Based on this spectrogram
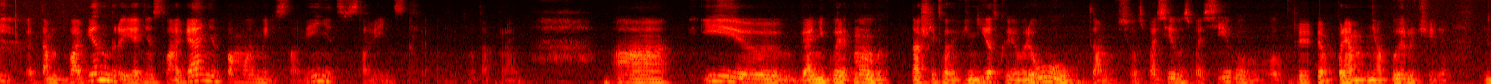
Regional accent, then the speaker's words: Russia; я говорю, товарищ, я говорю, я из России

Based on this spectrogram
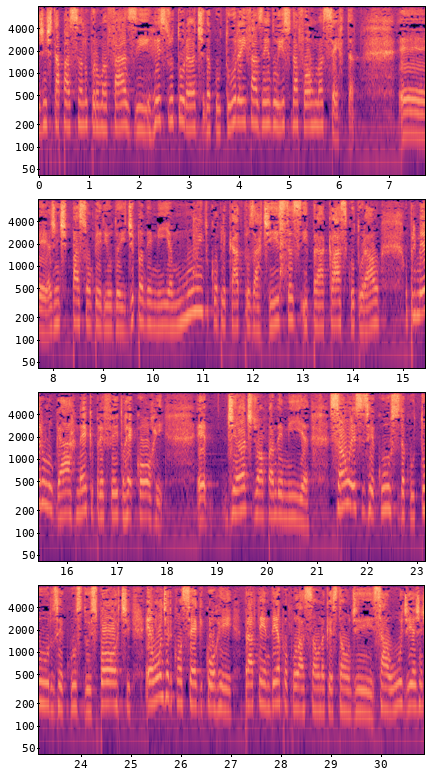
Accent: Uberlândia, Minas Gerais, Brazil; now in Sete Lagoas, Brazil; Eu sou de Uberlândia.

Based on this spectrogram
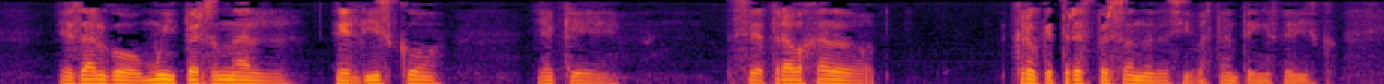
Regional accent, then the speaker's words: Ecuador; Creo que es más la esencia que nosotros tenemos como músicos ecuatorianos

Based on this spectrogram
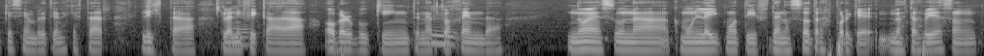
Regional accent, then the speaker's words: Margarita Island, Nueva Esparta, Venezuela; Paraguachoa.

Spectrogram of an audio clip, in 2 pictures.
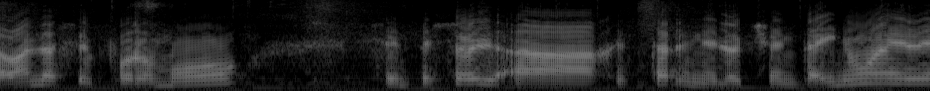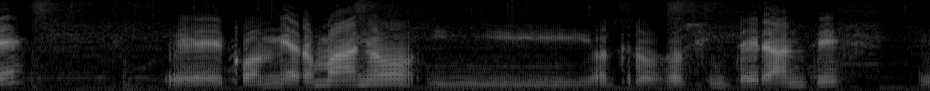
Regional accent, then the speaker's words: Guanguelén, La Pampa, Argentina; born there; Nosotros ya vivíamos acá en Capital, y mi papá la llevó a mi mamá para tener familia allá, así que los dos somos de Guanguelén.

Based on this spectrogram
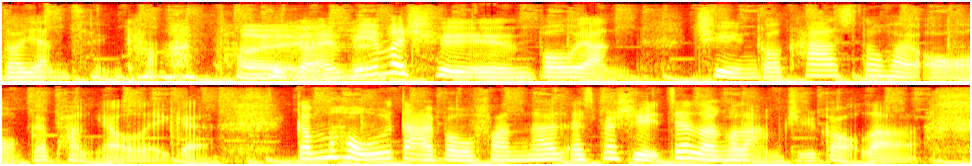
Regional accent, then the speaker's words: United Kingdom; 但是那时候是为什么我会即是我在英国那边长大啦，那时候就他们成日都会过来英国开 band show， 那我就是这样接触到他们的音乐咯。

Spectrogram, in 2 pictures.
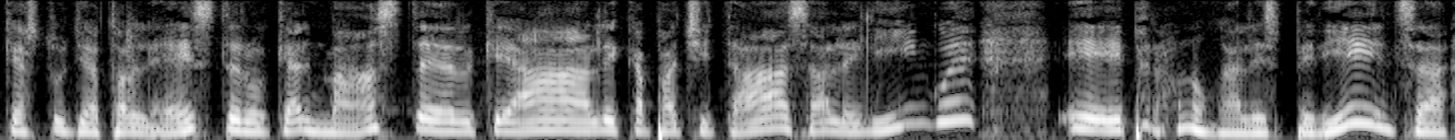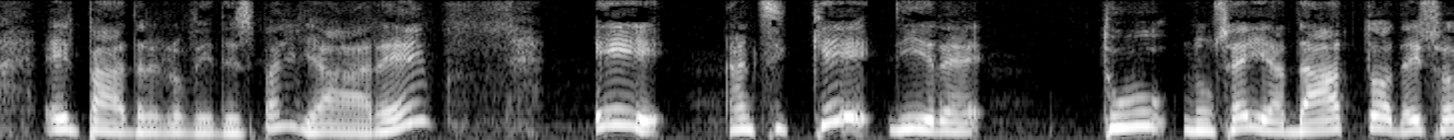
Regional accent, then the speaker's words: Treviso, Veneto, Italy; born there; io nata a Treviso, ho studiato al liceo Canova, il mio grande liceo qui trevigiano, però ho avuto l'esperienza padovana, ho studiato a Padova

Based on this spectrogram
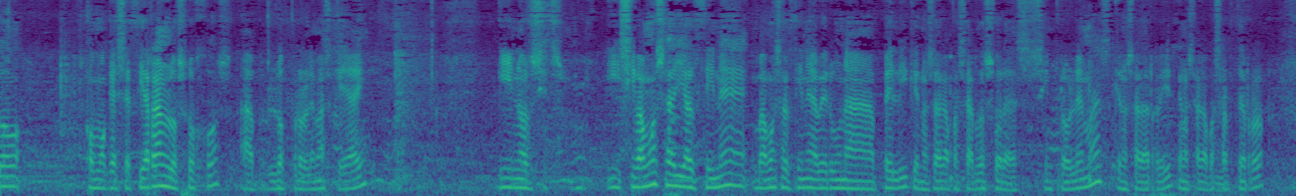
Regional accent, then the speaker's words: Castilla-La Mancha, Spain; yo que vengo de la zona de La Mancha

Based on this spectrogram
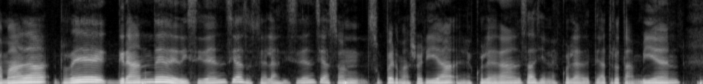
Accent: Bolivia; Yo me crié en Bolivia yendo a escuelas privadas

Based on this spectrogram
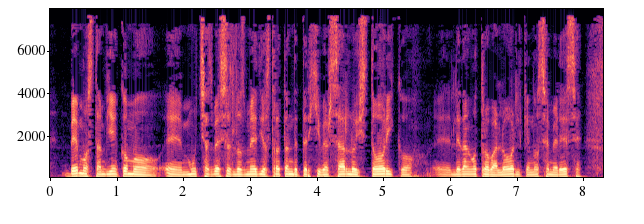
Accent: Quito, Pichincha, Ecuador; todos los integrantes somos del sur de Quito

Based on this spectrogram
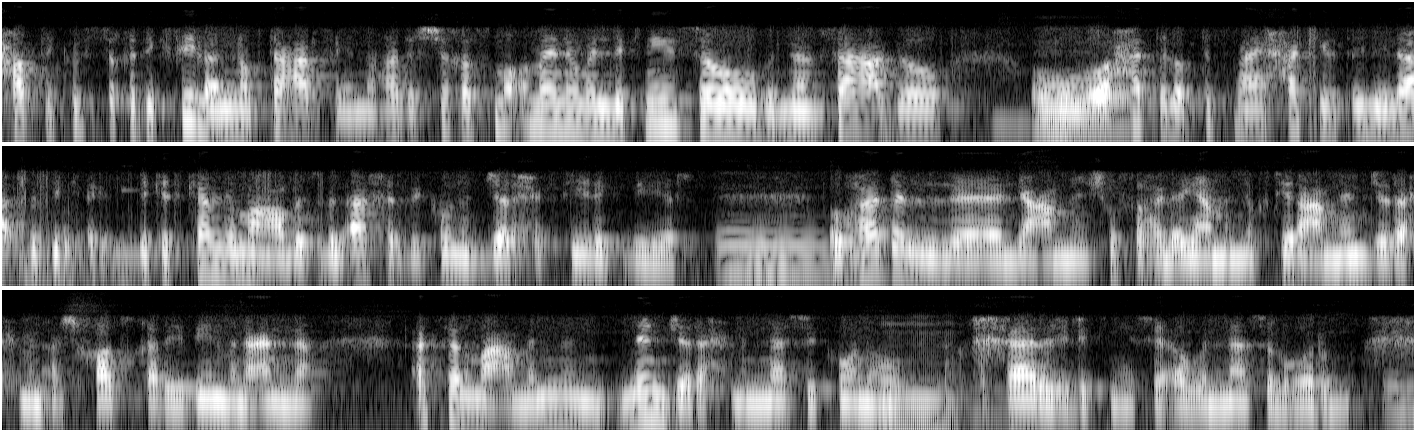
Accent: Iraq; accent: Lebanese; also born or lived in Jordan; طبعا انا عراقي بس عم بحكي لبناني لانه سكنت بالاردن اكثر من 10 سنين

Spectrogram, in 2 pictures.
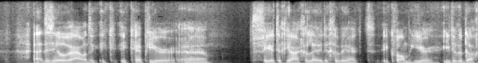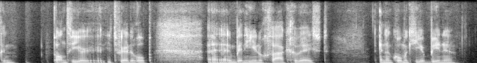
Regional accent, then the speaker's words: Poland; now in Netherlands; Maar omdat ik uit Polen kom, waar onze familie niet heel veel had. Ik wil niet zeggen arm, maar de boerderij van mijn opa en oma, daar hadden we een waterput, er was geen stromend water, er was zelfs geen elektra de eerste jaren.

